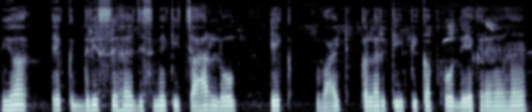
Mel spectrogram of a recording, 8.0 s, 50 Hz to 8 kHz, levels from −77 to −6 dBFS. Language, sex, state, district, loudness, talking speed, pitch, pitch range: Hindi, male, Jharkhand, Garhwa, -19 LUFS, 125 wpm, 115 Hz, 115-120 Hz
